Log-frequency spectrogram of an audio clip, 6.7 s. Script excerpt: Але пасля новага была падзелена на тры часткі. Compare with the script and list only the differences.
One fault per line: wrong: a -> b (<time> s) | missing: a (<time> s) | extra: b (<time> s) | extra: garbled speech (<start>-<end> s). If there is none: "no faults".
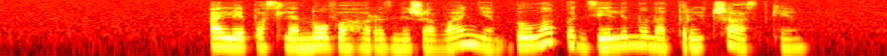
extra: размежавання (2.9 s)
